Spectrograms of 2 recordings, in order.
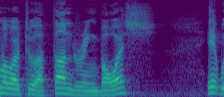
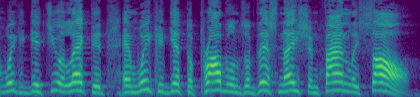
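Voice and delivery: higher and louder, pushing the idea eagerly; eager enthusiasm; 5 semitones higher, 6 dB louder than usual. Acted. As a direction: sell Jesus on running for president. Peter eagerly proposing to Jesus.

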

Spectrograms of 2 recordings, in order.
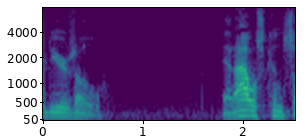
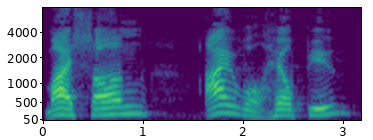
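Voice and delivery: slow, solemn voice of God; thunderous voice from heaven; 4 semitones higher, 4 dB louder, much slower than usual. Retold or imitated. God answers the man on the cliff, slow mock thunder. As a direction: boom it out slowly, word by word. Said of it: "a loud voice, just almost like a thunder".

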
